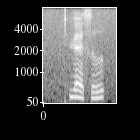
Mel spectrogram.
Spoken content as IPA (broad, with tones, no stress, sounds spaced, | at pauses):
t̪ʰ ɥ ɛ˥˩ s ɹ̩˧˥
